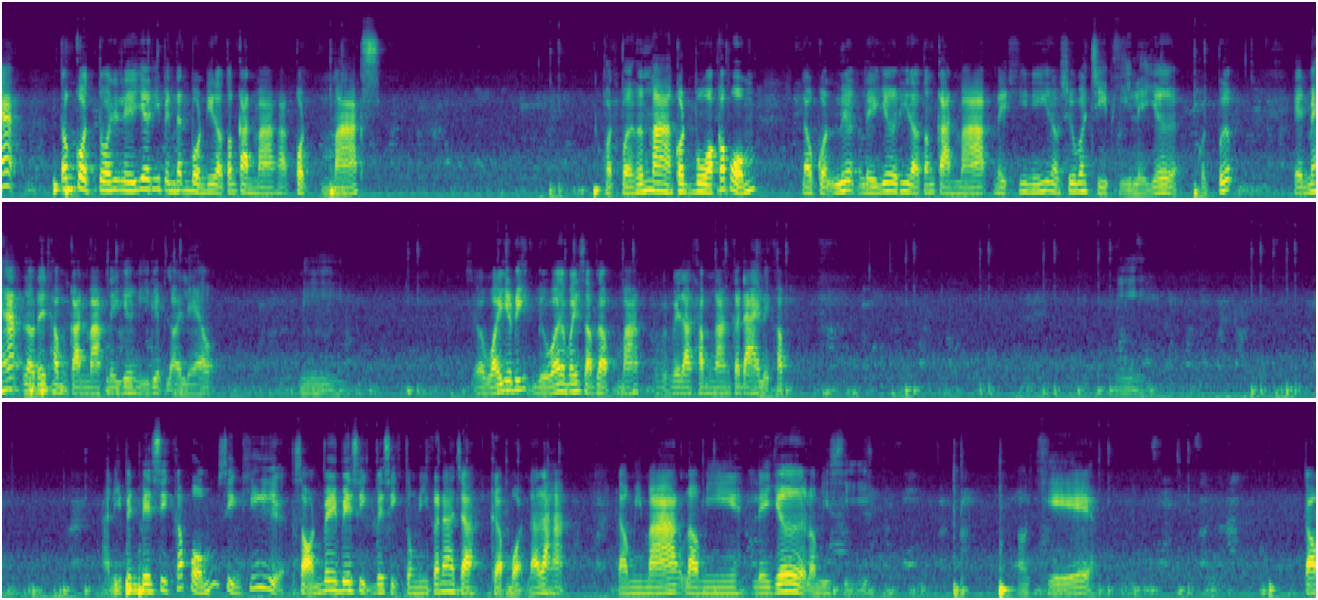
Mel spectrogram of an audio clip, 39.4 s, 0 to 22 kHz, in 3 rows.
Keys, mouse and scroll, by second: 1.6 click, 3.3 click, 5.5-10.3 drag, 14.0 Tab, 15.0 click, 15.5 g, 17.6 g, 18.5 g, 19.1 g, 19.7 g, 20.7 Tab, 21.4 scroll down 4, 21.7 scroll up 5, 22.1 Tab, 23.3 g, 24.6 g, 25.9 Tab, 26.4-26.7 scroll down 5, 26.7-27.0 scroll up 2, 27.0-29.6 shift+middle drag, 29.6 click, 30.0 click, 30.9 click, 31.8 click, 33.3 click, 34.6 middle click, 36.1 KP_0, 36.6-37.2 scroll down 4, 37.3 click, 38.1 click, 38.5-39.4 scroll up 3.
